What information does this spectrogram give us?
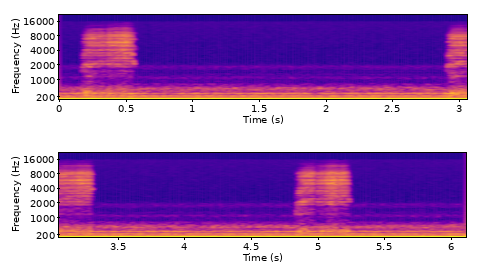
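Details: A feeding wild barn owl chick in its nest box hisses three times, each burst breathy and noisy, roughly every two and a half seconds, over a low continuous hum.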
